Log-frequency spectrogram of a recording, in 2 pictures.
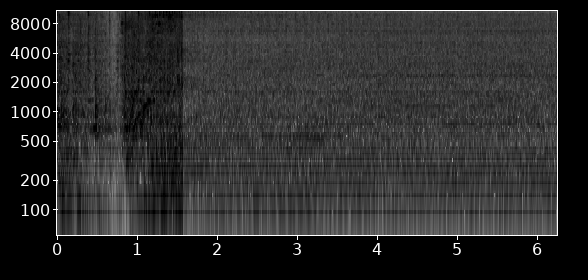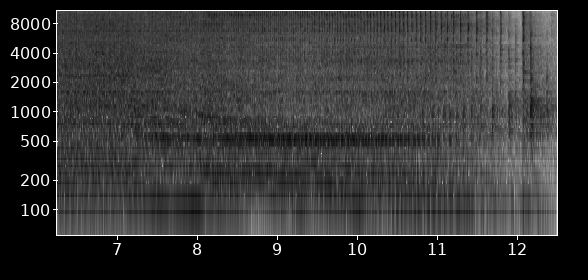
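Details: MTD two-stroke snowblower, free non-runner, kill wire grounded to muffler bypassing suspect key switch: engine catches, holds steady fast idle about ten seconds, then winds down and dies; ignition cutoff works, key switch needs replacing.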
